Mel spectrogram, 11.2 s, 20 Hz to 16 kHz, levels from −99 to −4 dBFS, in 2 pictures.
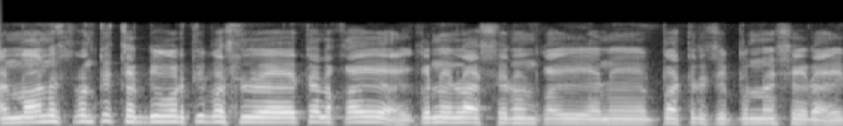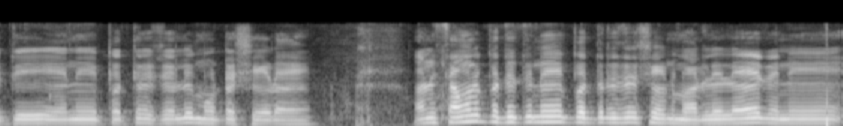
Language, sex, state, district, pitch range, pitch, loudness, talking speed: Marathi, male, Maharashtra, Chandrapur, 120-150 Hz, 130 Hz, -18 LUFS, 175 wpm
